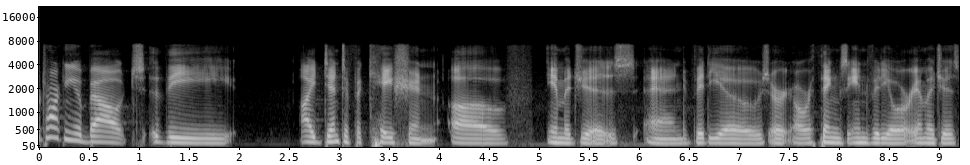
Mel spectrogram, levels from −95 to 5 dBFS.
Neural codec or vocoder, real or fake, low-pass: none; real; 7.2 kHz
